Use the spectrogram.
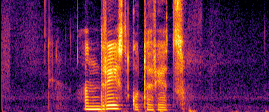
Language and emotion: Russian, sad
